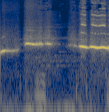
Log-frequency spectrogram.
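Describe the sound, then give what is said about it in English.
Someone imitates Osho's nose whistle, a 'booger whistle', producing three thin, reedy tones in close succession, the last one louder and longer, with no talking. “And I think that's really what soothed everybody into listening to Osho was that subtle booger whistle that he would always do.”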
